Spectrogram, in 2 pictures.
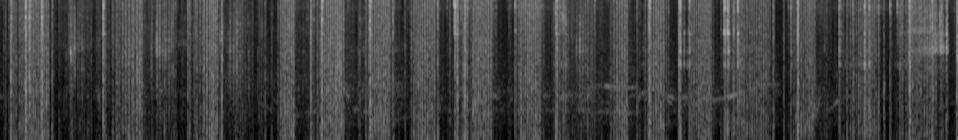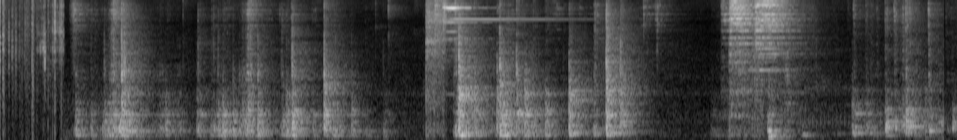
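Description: Oil pan being taken off a small-block Chevy engine: a long run of quick sharp clicks as the pan bolts are worked loose, then a screwdriver prying and scraping the steel pan free along the block's seam, with ringing metal, knocks and a short scrape near the end.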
